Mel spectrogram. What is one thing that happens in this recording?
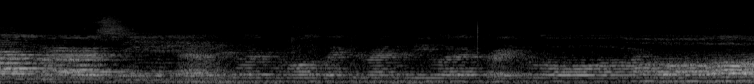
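A man chants in a slow, sustained voice in an echoing hall.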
